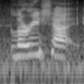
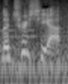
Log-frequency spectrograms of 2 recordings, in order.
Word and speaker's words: Latricia: great deal oh goodness lorisha I said your name wrong Oh Latricia oh my goodness it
